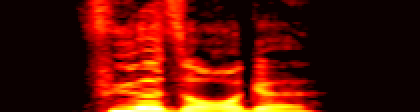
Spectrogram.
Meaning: 1. care, solicitude 2. welfare
- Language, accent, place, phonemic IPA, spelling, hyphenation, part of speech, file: German, Germany, Berlin, /ˈfyːɐ̯ˌzɔʁɡə/, Fürsorge, Für‧sor‧ge, noun, De-Fürsorge.ogg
